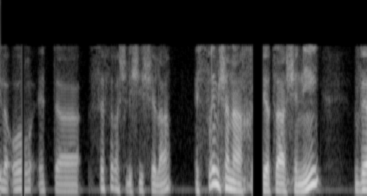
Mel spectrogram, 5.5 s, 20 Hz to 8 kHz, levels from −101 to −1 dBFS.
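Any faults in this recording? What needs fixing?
Automatic gain rising, 0.16 to 3.43 s: the gain control judged the input too quiet and lifted it about 8 dB, so speech and background swell together.

Packet loss filled with silence, 0.32 to 0.36 s (40 ms) and 3.78 to 3.94 s (160 ms): missing packets were replaced by silence, leaving hard-edged holes whose lengths fit 20 ms packets.

To prevent these, set a steady input level so the gain control need not ramp, and add jitter buffering with packet loss concealment instead of inserting silence.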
